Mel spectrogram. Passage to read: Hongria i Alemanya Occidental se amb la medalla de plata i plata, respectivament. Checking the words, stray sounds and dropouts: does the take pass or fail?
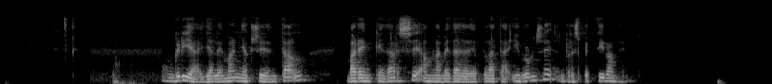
fail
